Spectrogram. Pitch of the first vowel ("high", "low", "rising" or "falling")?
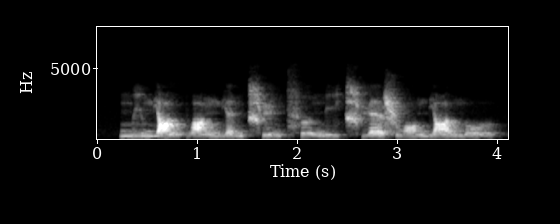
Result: high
